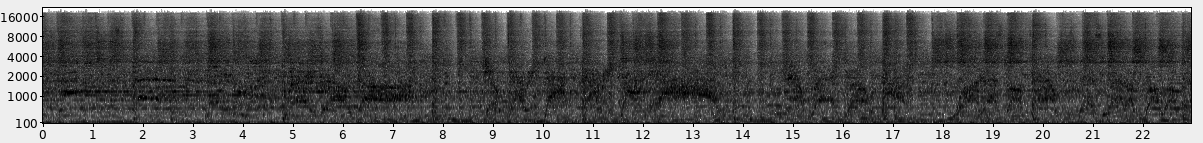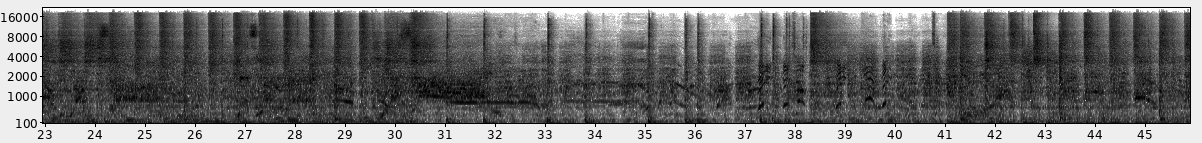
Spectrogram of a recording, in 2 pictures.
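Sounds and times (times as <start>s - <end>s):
distorted guitars and bass: 0.0s - 45.9s
rapid pounding drums: 0.0s - 45.9s
screamed vocals: 1.8s - 7.7s, 8.8s - 13.8s, 26.8s - 38.2s, 44.6s - 45.9s.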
